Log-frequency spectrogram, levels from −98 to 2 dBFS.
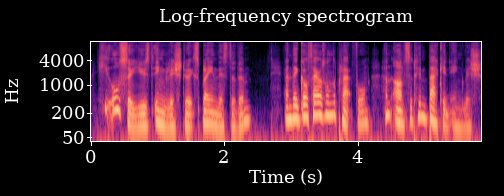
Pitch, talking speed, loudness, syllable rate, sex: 120 Hz, 225 wpm, -21 LUFS, 5.8 syllables/s, male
